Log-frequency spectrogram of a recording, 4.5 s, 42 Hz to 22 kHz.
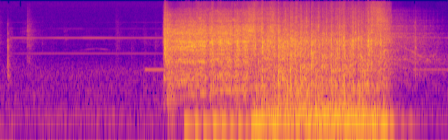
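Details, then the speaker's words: Replacement engine in a BMW E38 at first start on the original engine harness: rough running with a fast clackety top-end clatter of three to four knocks a second over the idle, settling to sound okay. "Pretty clackety. Let it run until it runs. That sounds okay."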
